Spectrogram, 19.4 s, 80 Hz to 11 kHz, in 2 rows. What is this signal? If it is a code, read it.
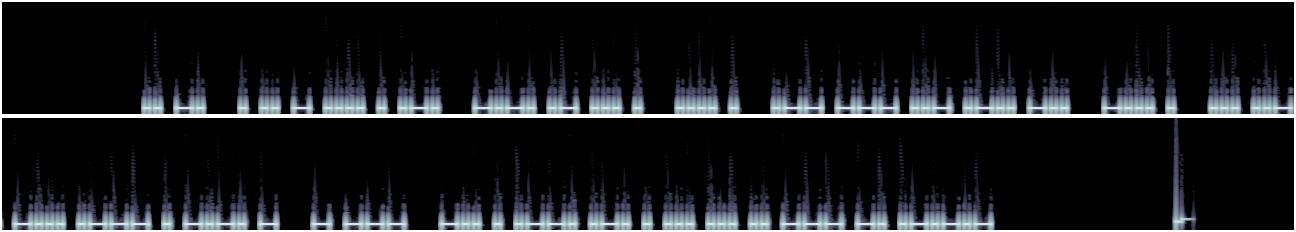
Morse code, heard as a keyed tone, about 28 wpm, 700 Hz. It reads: IN EITHER CASE HE WOULD BE SUBJECT TO DEPRESSION.
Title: Sentences from Top 1300 Words 30wpm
